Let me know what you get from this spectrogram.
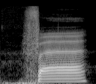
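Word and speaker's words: ف: nih Nah di situ huruf dilafalkan ujung gigi cari atas kita kita sentkan dengan bawah bagian dalam bawah kita Fa haah fi fu F Nah jadi ilustrasi gambarnya seperti ini ya oke pelafalannya seperti ini Fa fi fu ya Oke teman-teman kita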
